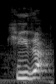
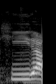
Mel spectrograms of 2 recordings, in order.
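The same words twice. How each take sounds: First: The first vowel is short. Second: The first vowel is long. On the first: The speaker calls it wrong. "खीरा नहीं होता है" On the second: The speaker calls it right. "खीरा होता है"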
